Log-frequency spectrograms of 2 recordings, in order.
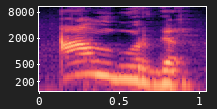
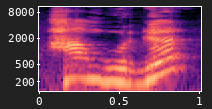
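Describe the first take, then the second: First: Hamburger said amburger; silent h. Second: Hamburger said with a clear H; h sounded. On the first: Teacher giving hamburger the French silent h. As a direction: drop the h in hamburger. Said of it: "H di depan kata itu tidak dibaca". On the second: Teacher contrasting hamburger with and without h. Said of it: "Misalnya mau bilang". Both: Shown as a demonstration.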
